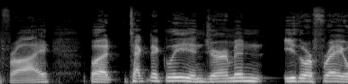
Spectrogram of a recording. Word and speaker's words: Frey: when people call me Frey because I do pronounce my name fry but technically in German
